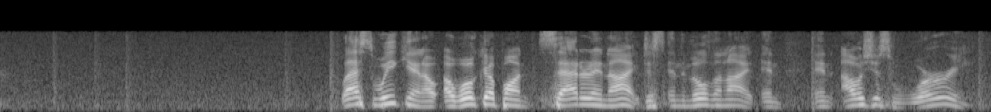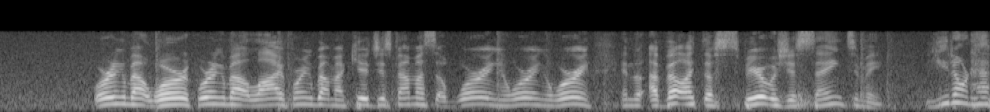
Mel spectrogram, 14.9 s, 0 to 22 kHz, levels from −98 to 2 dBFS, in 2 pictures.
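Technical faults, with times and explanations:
No technical faults were found.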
